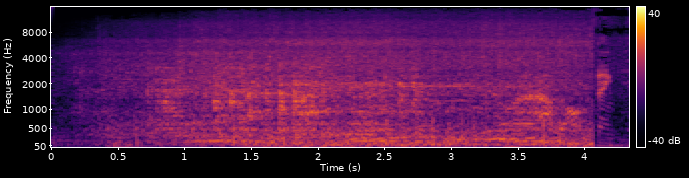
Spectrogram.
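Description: A car engine running hard at high revs, swelling over the first second and then holding loud and steady.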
